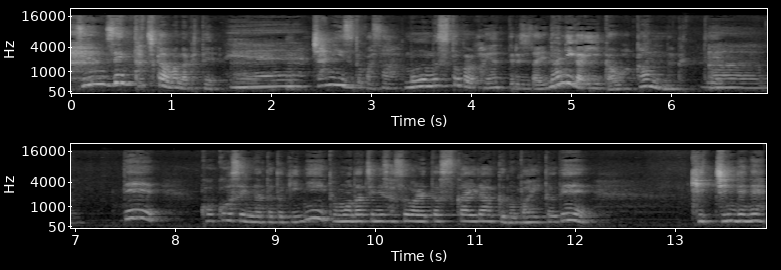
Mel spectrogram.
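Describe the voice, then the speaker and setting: A woman's high voice with very wide pitch swings at a moderate pace, amid noticeable background noise and audible room echo. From Japan, Tokyo. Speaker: traveler. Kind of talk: casual chat.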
